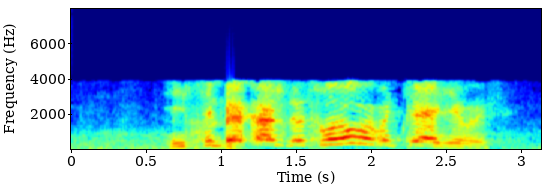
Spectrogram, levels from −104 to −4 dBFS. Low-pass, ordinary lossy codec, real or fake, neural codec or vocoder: 7.2 kHz; AAC, 16 kbps; fake; codec, 24 kHz, 3 kbps, HILCodec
